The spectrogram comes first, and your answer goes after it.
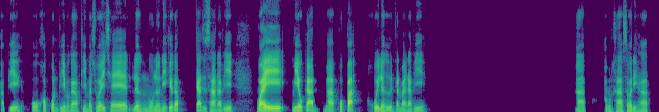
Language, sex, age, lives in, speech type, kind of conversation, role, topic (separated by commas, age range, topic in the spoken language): Thai, male, 20-24, Thailand, conversation, unstructured, none, เทคโนโลยีได้เปลี่ยนแปลงวิธีที่เราสื่อสารกันอย่างไรบ้าง?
